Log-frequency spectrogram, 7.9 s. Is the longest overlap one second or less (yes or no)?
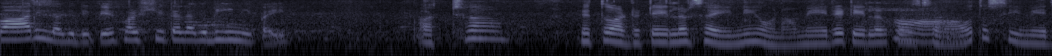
yes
